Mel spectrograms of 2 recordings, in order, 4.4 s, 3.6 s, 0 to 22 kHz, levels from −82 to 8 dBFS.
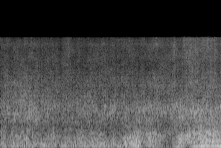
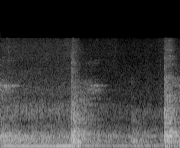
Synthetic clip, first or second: first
